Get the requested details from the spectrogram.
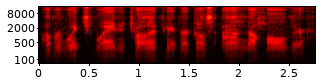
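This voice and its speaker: A man's voice: fairly high pitch, fairly even intonation, fairly quick, gravelly, no room sound. A man playing a cautious, deferential advisor to an evil space emperor, formal and wary, in a comedic audio drama. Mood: dutiful.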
